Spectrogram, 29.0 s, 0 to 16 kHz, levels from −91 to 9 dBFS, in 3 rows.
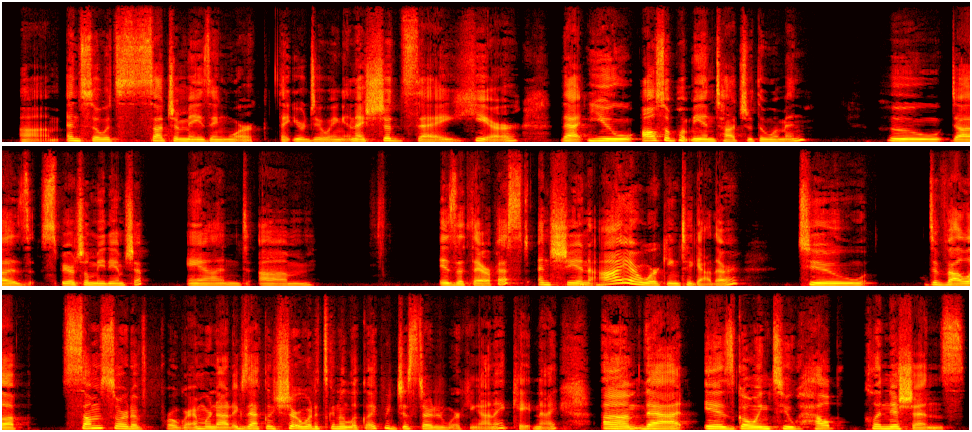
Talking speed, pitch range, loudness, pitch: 150 wpm, 180-210 Hz, -22 LUFS, 195 Hz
